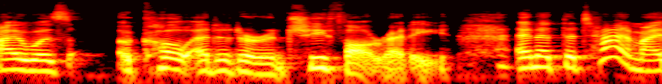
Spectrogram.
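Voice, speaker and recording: A woman speaks in a normal speaking voice with ordinary pitch variation at a moderate pace, against a quiet background. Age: 30s. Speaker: entrepreneur. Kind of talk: casual chat.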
